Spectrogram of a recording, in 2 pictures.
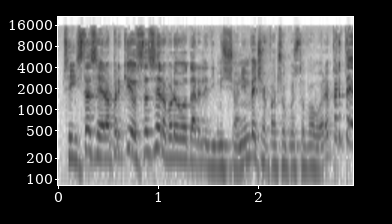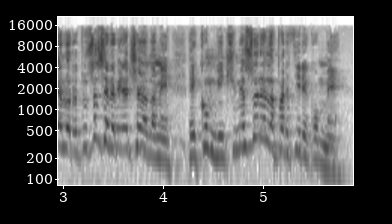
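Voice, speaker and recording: A naive, stubborn young factory worker in a radio play. He blurts his words out at a racing clip, stammering and restarting, his pitch leaping up and down. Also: very animated, a bit bright. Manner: blunt and stammering, rushes words. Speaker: radio drama actor.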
